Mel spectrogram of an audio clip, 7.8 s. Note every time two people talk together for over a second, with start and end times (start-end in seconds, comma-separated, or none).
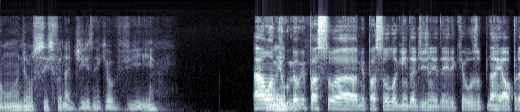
none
